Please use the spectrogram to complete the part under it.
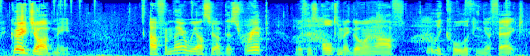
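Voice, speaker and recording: Quick-paced and very animated, a young gaming video creator with a lowish voice offers off-the-cuff commentary while displaying video game items. Background noise is noticeable in the recording.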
